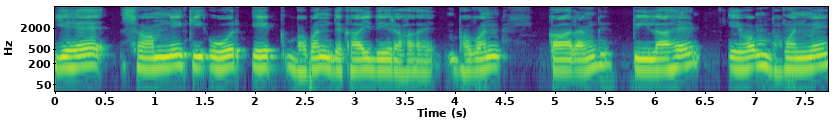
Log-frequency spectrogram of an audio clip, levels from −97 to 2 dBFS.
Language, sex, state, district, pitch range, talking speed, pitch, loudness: Hindi, male, Jharkhand, Jamtara, 135-160 Hz, 140 wpm, 150 Hz, -14 LUFS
